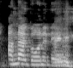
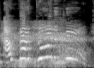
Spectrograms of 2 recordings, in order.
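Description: First: Said in the usual way. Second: Laughing high protest. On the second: Real, not acted. Refusing to enter scary area.

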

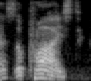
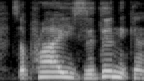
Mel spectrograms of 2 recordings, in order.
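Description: First: Surprised ending in a light unvoiced "st"; light final st. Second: Surprised with a spelled-out final "zeu-deu"; full ending. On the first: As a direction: close surprised on a crisp st, no added vowel. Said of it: "끝에 이 소리 느끼세요?". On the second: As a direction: say surprised with extra vowels after z and d. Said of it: "근데 끝에 이 소리 느끼세요?". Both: Shown as a demonstration.

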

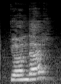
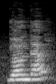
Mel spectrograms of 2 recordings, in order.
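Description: Both takes have the same delivery.

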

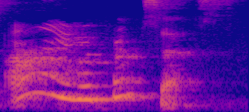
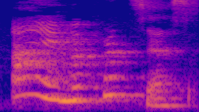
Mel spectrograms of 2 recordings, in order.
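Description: First: Even higher, ending on a rise; rising excited girl. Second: High, bright, joyful shout; excited girl. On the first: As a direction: call it again, climbing higher. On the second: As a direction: sing it out like a thrilled little girl. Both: Acted.

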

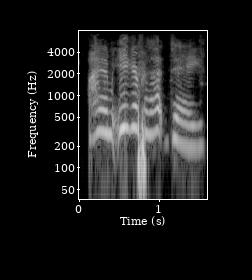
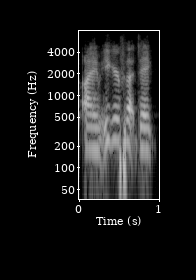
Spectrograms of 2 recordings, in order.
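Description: First: Eager character voice, pitched higher; Little Mermaid. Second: Said in the usual way. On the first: Acted. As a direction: read the quote as a keen storybook heroine. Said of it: "sighed the Little Mermaid".

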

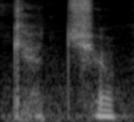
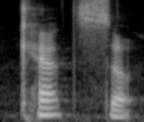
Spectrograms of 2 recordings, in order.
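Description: First: Whispered Catsup, no voice at all. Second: Said in the usual way. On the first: Pretend. Streamer whispers Catsup to chat, playful whisper. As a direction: breathe the word Catsup out as a whisper.

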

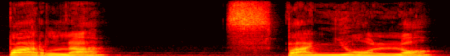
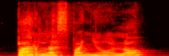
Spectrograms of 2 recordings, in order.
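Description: First: Spagnolo stretched out very slowly; slow drill for learners; very slow demo. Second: Parla hit higher and rising; Italian question tune; stress on parla. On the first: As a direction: drill parla spagnolo, spagnolo dragged out. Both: Shown as a demonstration. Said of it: "Otra vez".

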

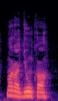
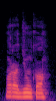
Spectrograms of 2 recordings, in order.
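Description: No difference in how they are said.

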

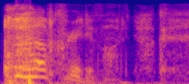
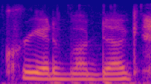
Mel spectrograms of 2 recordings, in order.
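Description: First: Slow, loud words through a cough; fake-cough remark. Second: Said in the usual way. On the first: Coughed repeat of the aside.

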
